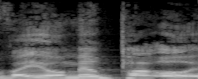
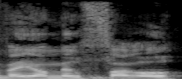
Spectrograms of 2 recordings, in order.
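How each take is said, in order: First: The second word begins with a p sound. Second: The second word begins with an f sound. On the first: The speaker calls it right. "is it paro or faro? Paro" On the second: The speaker calls it wrong. "It's never going to say vayomer faro"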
